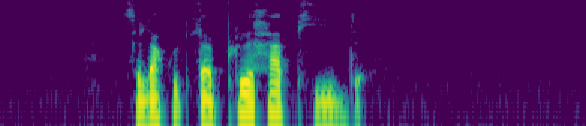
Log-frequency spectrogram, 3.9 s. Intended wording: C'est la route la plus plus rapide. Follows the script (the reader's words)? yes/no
no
